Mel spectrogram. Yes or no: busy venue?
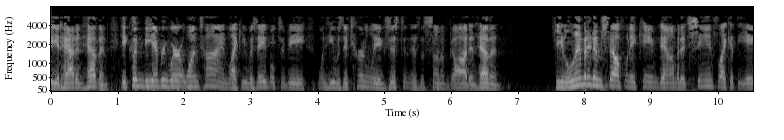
no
